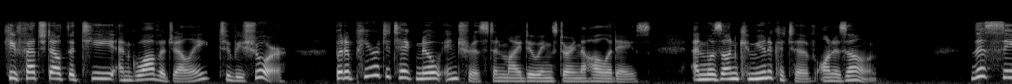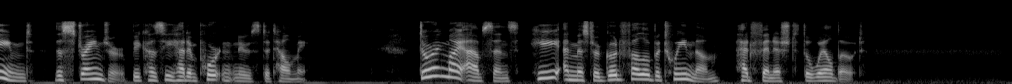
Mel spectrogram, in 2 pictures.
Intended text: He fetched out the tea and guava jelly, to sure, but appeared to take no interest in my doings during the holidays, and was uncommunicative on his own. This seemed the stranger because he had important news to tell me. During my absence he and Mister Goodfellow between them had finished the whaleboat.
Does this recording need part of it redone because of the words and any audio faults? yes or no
yes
